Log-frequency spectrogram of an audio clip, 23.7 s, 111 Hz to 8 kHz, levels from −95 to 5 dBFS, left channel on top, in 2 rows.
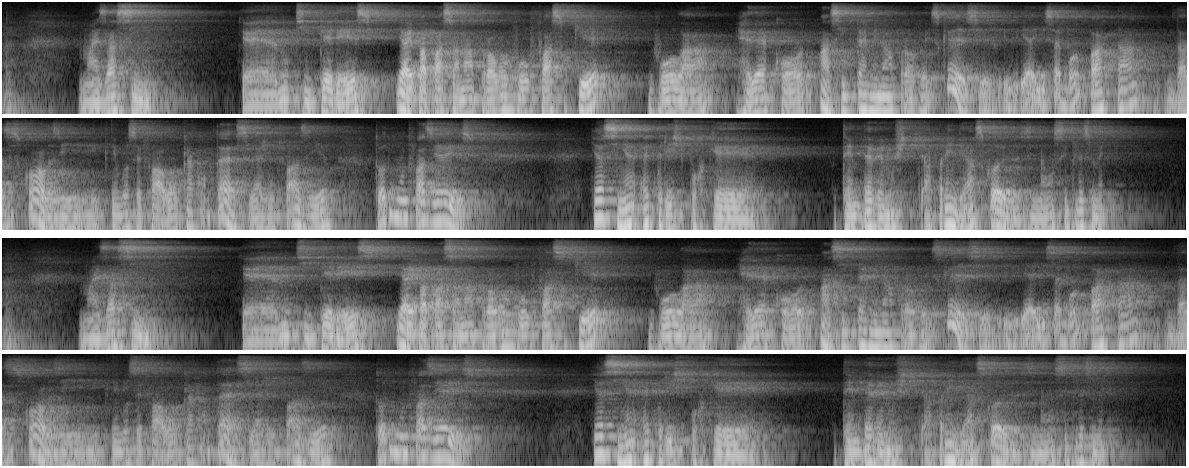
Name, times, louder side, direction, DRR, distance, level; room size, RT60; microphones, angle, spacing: voice 1, 0.0-1.5 2.4-6.0 6.5-7.1 7.3-17.1 17.3-19.4 20.3-22.9, left 2 dB, 50° left, 5 dB, 0.5 m, -23 dB
14.5 x 5.6 x 7.6 m, 1.5 s
head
